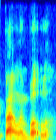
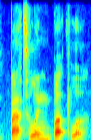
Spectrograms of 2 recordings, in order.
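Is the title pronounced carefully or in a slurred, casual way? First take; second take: slurred; carefully. First: The sounds run together in a slurred way. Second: Every sound is clearly and carefully pronounced. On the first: "my kind of way of saying it" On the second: "if you really pronounce it"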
